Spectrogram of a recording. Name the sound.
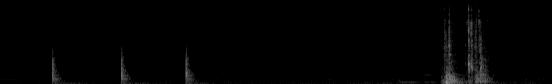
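knocking on a door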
